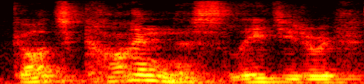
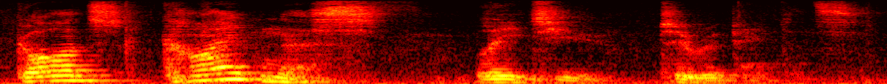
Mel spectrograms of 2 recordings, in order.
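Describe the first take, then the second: First: Said in the usual way. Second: Slow it right down and lean on "God's kindness"; preacher lingering on "God's kindness" in a slow emphatic phrase; stress on kindness. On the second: Shown as a demonstration.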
